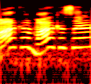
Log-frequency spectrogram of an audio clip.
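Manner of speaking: put-on, very high, excited gushing blurt. Speaker explains who Monica is, quoting someone on a headset; imitating Donna getting real excited. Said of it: "Donna gets like real excited".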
